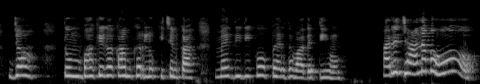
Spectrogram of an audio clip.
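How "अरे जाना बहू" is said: higher-pitched, impatient command; impatient order. Acted. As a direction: shoo the daughter-in-law off. Mother-in-law orders daughter-in-law away. (झुंझलाकर हुक्म)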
